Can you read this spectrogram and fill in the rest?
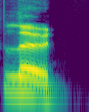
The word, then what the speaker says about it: Lüt: Did I pronounce Lüt correctly? – That's right. – Because it's got an umlaut above the U. – Right. Just like L-O-O-T would be pronounced. Lüt.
